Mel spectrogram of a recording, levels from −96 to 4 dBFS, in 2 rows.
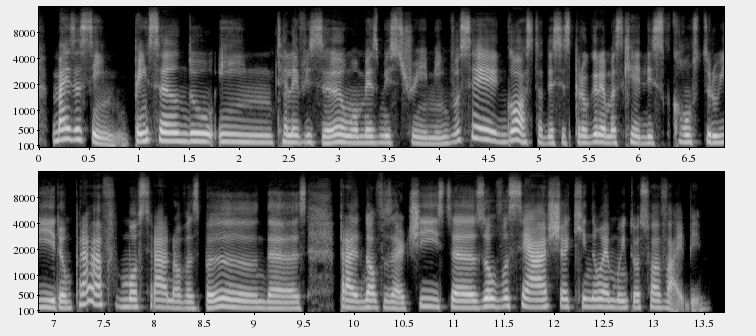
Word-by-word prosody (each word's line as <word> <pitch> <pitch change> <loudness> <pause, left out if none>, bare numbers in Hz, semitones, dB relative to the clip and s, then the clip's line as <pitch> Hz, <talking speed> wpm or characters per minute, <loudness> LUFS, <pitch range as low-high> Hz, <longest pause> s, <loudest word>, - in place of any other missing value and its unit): mas 255 +3 +4
assim, 145 - 0
pensando 215 -2 +4
em 190 -2 -1
televisão 185 -2 +1
ou 170 - +2
mesmo 170 +1 -1
streaming, 155 -3 -3
você 245 - +1
gosta 195 -2 0
desses 165 0 -4
programas 175 -2 +1
que 190 - -4
eles 165 -1 -2
construíram 185 -2 -1
pra 260 +7 0
f 245 - -16
mostrar 195 -1 -1
novas 160 -2 -4
bandas, 165 -4 0 0.3
pra 180 -3 +1
novos 175 -1 -1
artistas, 180 +2 0
ou 205 0 +5
você 210 +2 -1
acha 195 +1 +2
que 195 +1 -5
não 195 0 -1
é 190 - +2
muito 180 -1 -4
a - - -1
sua 180 0 -2
vibe? 165 -4 -7
185 Hz, 145 wpm, -23 LUFS, 170-200 Hz, 0.3 s, ou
